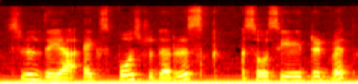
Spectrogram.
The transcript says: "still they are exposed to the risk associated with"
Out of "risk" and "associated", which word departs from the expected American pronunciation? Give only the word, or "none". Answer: none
